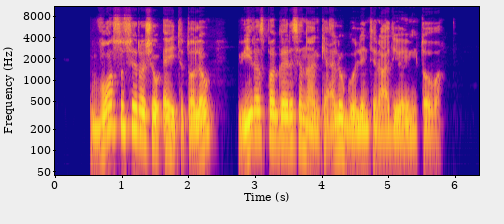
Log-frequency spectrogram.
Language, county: Lithuanian, Alytus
